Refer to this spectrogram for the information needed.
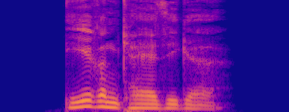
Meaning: inflection of ehrenkäsig: 1. strong/mixed nominative/accusative feminine singular 2. strong nominative/accusative plural 3. weak nominative all-gender singular
- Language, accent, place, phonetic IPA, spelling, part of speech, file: German, Germany, Berlin, [ˈeːʁənˌkɛːzɪɡə], ehrenkäsige, adjective, De-ehrenkäsige.ogg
